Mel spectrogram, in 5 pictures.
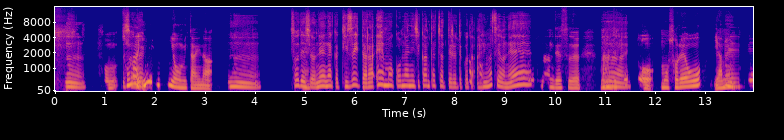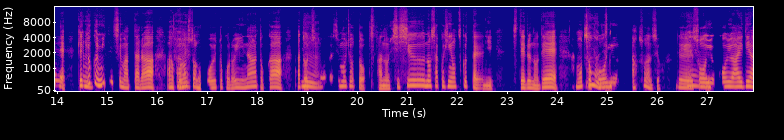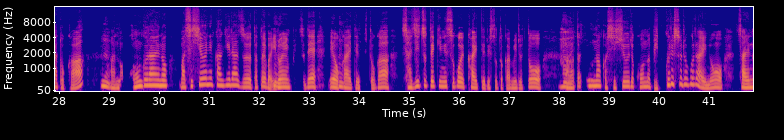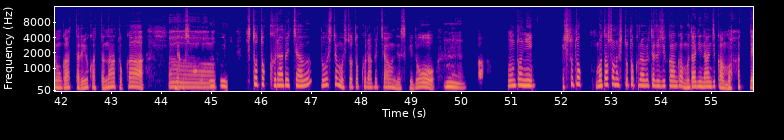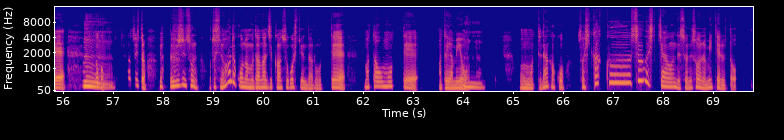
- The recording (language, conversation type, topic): Japanese, advice, 他人と比べるのをやめて視野を広げるには、どうすればよいですか？
- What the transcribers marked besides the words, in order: tapping; other background noise; unintelligible speech; laughing while speaking: "何時間もあって"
